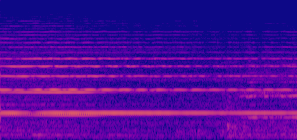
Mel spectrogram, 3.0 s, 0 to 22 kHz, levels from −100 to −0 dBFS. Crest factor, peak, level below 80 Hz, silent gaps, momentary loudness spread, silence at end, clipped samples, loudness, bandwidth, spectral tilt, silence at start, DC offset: 14 dB; -34 dBFS; under -90 dBFS; none; 9 LU; 0 s; under 0.1%; -47 LUFS; over 20 kHz; -0.5 dB/octave; 0 s; under 0.1%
